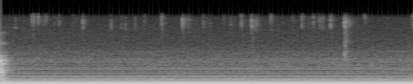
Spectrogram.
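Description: Computer keyboard keys being pressed, a scatter of faint clicks with a sharper one near the end, over a steady low electrical hum.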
